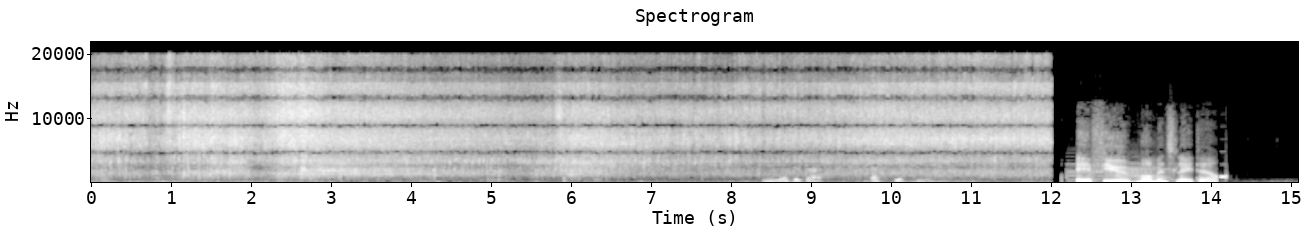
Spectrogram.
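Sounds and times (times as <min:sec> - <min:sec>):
steak sizzling in a skillet: 0:00.0 - 0:12.0.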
